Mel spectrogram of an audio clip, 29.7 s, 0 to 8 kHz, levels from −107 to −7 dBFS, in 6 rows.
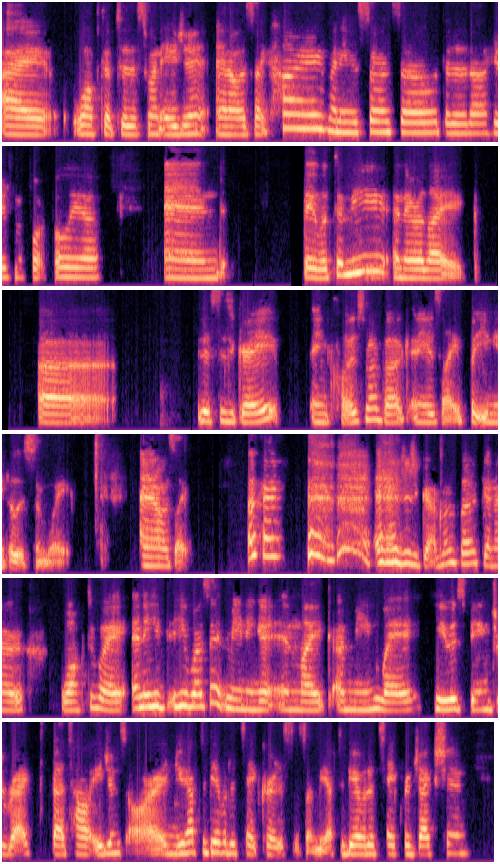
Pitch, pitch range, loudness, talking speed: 200 Hz, 185-255 Hz, -19 LUFS, 205 wpm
